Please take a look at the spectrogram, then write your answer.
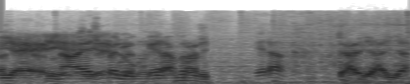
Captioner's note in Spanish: Hablan al unísono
